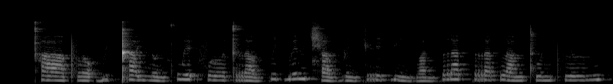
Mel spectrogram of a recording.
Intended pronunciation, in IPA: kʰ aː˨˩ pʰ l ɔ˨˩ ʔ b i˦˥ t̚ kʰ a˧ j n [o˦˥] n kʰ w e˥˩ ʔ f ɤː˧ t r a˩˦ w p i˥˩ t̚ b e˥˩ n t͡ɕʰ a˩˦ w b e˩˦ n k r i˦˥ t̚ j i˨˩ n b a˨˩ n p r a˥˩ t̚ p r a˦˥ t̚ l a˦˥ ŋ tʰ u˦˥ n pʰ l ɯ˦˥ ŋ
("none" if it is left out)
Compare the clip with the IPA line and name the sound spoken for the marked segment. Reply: o˩˦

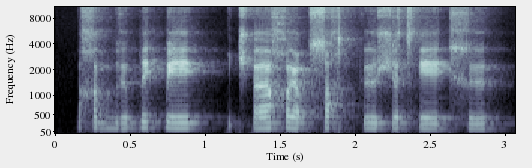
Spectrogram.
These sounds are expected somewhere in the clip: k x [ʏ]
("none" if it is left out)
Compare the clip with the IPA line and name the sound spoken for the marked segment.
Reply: ʏ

